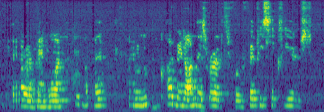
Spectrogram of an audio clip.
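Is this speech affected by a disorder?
Yes: cerebral palsy; from birth or womb, arm spasms; arm spasms, milder than others with it.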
